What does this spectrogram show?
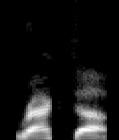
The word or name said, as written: racked up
